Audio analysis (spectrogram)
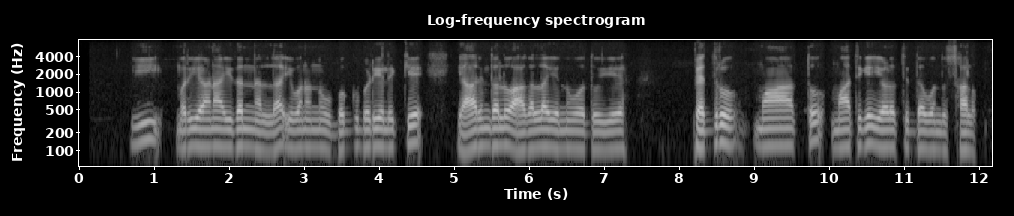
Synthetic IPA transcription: iː | mɐɾijaːɳɐid̪ɐnːɛlːɐʔiʋɐnɐnːubɐɡːubɐɽijɐlikːe̞jaːɾind̪ɐluːaːɡɐlːɐenːuʋɐd̪u | ped̪ɾumaːt̪ːumaːt̪iɡe̞ɦeːɭut̪ːid̪ːɐo̞nd̪usaːlu

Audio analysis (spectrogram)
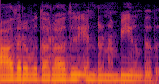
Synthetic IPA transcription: aːðɐɾɐʋɯd̪ɐɾaːðɯɛndrɯnɐmbijɪɾɯnd̪ɐðɯ

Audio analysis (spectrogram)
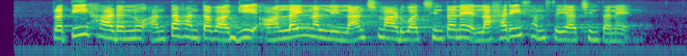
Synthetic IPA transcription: pɾɐt̪ihaːɽɐnːuʔɐnt̪ɐɦɐnt̪ɐʋaːɡiʔaːnlɐjnːɐlːilaːnt͡ʃmaːɽuʋɐt͡ʃint̪ɐne̞lɐɦɐɾiːsɐmst̪ʰɛjɐt͡ʃint̪ɐne̞

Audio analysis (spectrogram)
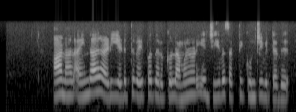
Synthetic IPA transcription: aːnaːlʔɐ̰ɪnd̪aːɾɯɐɽiɛɽɯt̪ːɯʋɐɪpːɐðɐɾɯkːɯɭɐmɐnɯɽɐjɐd͡ʒiːʋɐsɐk̚t̪ikːundriʋɪʈːɐðɯ

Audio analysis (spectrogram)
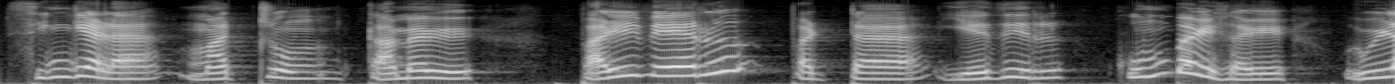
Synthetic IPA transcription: sɪŋɡɐɭɐmɐʈrɯmt̪ɐmɪɻ | pɐɻʋeːrɯ | pɐʈːɐɛðɪɾ | kʊmbɐɻɣɐɭ | ʊɭː

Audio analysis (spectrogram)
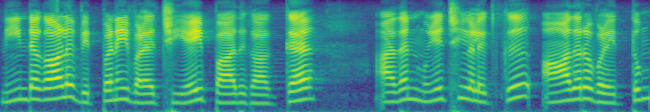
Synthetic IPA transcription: niːɳɖɐɣaːlɐʋɪrpɐnɐɪʋɐɭɐɾt͡ʃːɪjɐɪpːaːðɯɣaːkɐ | ʔɐðɐnmʊjɐɾt͡ʃːɪɣɐɭɯkːɯʔaːðɐɾɐʋɐɻɪt̪ːɯm

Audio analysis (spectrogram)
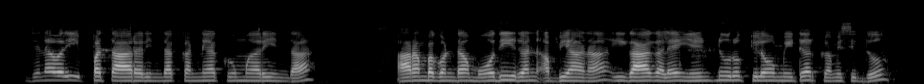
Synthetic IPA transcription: d͡ʒɛnɐʋɐɾiːpːɐt̪ːaːɾɐɾɪnd̪ɐkɐɳːjaːkʊmaːɾind̪ɐ | aːɾɐmbɐɣɔɳɖɐmoːðiɾɐnɐ̰bʱɪjaːnaɪɣaːɣɐɭeɛɳɖnuːɾɯkɪloːmiːʈɐɾkɐmɪsɪd̪ːu

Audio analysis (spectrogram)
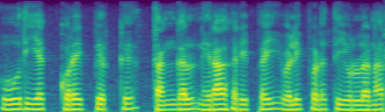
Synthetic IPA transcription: uːðɪjɐkkːʊrɐɪpːɪrkɯt̪ɐŋɡɐɭnɪɾaːɣɐɾɪpːɐɪʋɛɭɪpːɐɽɯt̪ːɪjɯɭːɐnɐɾ

